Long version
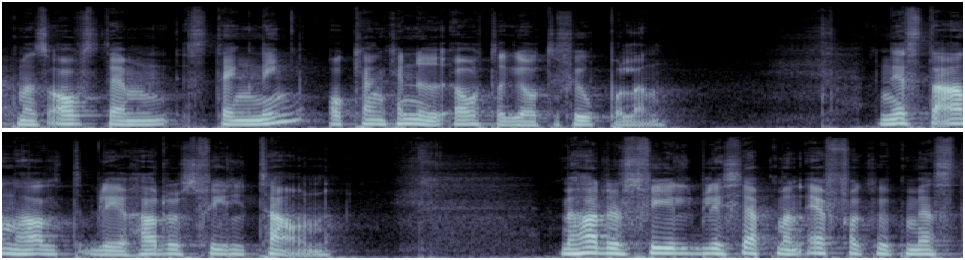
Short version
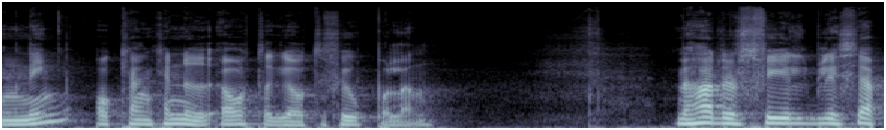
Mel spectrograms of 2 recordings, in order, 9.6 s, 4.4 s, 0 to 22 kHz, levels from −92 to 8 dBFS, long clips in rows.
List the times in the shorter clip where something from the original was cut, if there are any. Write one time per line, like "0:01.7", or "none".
0:03.1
